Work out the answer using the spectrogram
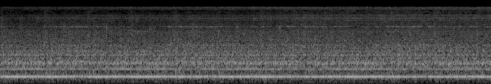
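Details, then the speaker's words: Logan lathe turning 7 in. round aluminum bar with the carriage locked, feeding in: steady high ring near 350 Hz over constant cutting hiss; tool chatter, though it now cuts all the way through. "getting some chatter there but it's cutting all the way through now that I locked the carriage which is a good sign"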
